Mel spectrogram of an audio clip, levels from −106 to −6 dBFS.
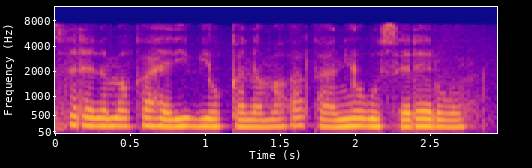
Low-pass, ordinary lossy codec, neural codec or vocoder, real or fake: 7.2 kHz; AAC, 64 kbps; none; real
